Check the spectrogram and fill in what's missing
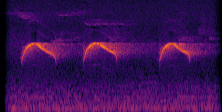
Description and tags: Nuthatch tells the whole forest who's boss. Nuthatch Singing A most beautiful song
